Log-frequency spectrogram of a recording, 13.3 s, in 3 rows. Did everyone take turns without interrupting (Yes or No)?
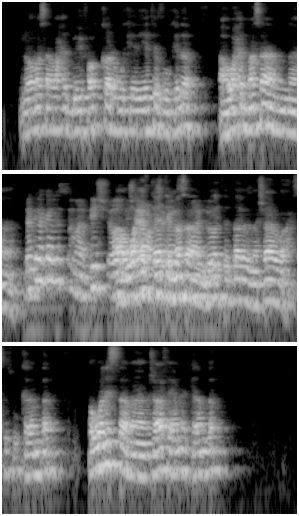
No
